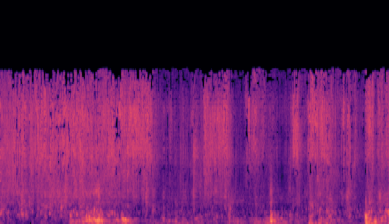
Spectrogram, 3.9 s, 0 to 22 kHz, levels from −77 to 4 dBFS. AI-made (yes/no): yes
